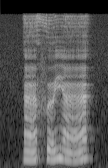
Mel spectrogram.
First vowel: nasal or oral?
nasal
